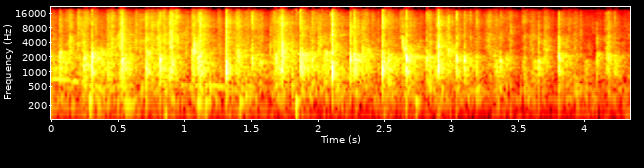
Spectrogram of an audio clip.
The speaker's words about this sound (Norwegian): Da, bare, da klapper vi for eh, alle de.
